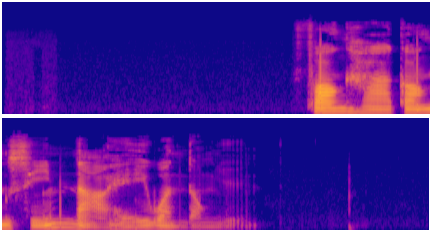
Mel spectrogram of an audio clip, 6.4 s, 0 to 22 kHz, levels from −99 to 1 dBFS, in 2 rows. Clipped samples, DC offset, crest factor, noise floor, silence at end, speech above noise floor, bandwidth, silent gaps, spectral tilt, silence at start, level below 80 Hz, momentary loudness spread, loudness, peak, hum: under 0.1%; under 0.1%; 28 dB; -82 dBFS; 1.55 s; 55 dB; 11.5 kHz; none; -5 dB/octave; 2.3 s; -64 dBFS; 13 LU; -26 LUFS; -4 dBFS; none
